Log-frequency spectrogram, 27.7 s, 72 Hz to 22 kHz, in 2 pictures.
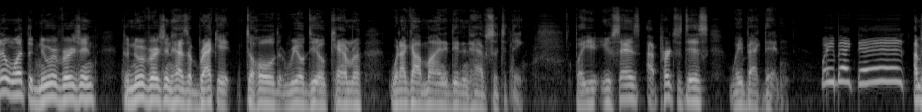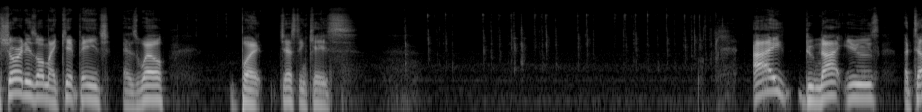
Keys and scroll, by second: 18.0 super+v, 20.0 shift+d, 21.6 shift+t.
